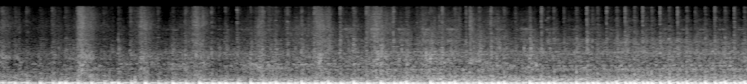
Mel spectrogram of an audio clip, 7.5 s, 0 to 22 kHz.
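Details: 1974 VW Beetle with Weber IDF carburetors, cold: lumpy, uneven low thumping that never settles and won't idle without throttle; running on three cylinders from a blocked idle jet, main jets checked clear.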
